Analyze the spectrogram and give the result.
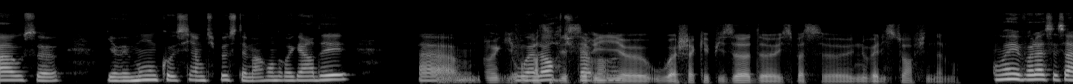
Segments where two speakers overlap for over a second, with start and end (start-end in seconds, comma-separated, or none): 4.9-6.2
